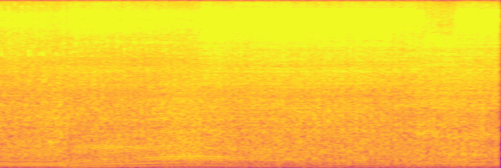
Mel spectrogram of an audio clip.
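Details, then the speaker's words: Old tractor's first run with the throttle partly open: a loud, busy, ragged, uneven engine beat that opening the throttle doesn't improve. Owner suspects lubrication not getting in; cause unconfirmed, no blue smoke. "honey doesn't seem to make much difference that does not sound nice in there"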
